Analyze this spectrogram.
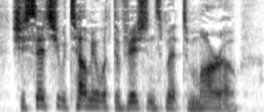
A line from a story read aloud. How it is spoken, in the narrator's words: I grumbled in a sexy voice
